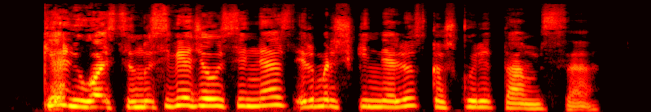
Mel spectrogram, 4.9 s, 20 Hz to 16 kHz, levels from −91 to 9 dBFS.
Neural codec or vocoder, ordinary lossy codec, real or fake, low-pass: vocoder, 44.1 kHz, 128 mel bands, Pupu-Vocoder; MP3, 64 kbps; fake; 14.4 kHz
